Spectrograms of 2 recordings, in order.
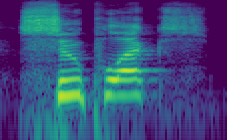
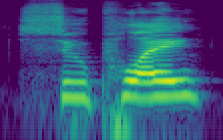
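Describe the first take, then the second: First: The word is said the usual English way. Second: The word is said the French way. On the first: "pronounced suplex by almost all wrestling professionals and fans" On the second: "the French pronunciation"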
